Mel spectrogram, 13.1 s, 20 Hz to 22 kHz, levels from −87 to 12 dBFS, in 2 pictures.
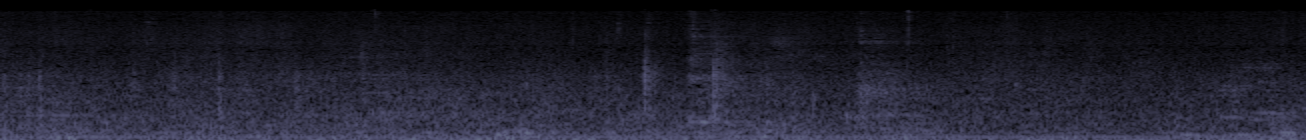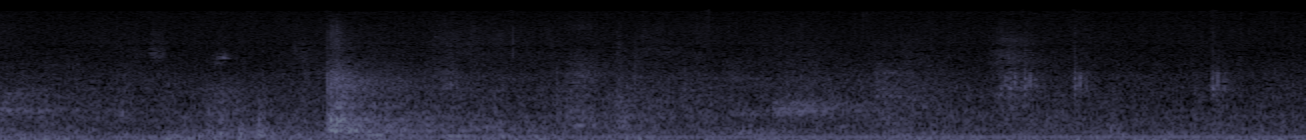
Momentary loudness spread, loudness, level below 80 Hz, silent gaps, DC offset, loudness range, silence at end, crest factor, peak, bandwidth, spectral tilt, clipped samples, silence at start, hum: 5 LU; -48 LUFS; -54 dBFS; none; under 0.1%; 3 LU; 0 s; 22 dB; -24 dBFS; 16 kHz; -4.5 dB/octave; under 0.1%; 0 s; none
